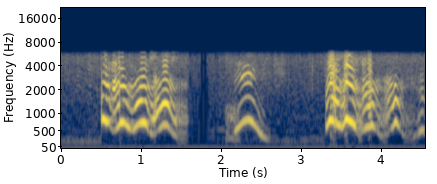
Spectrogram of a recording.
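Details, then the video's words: Twelve-week-old male Airedale Terrier puppy singing one morning: wavering, warbling howls with rising and falling pitch in three bursts, the middle one shorter and sliding down, with a faint steady hum underneath. "Singing Airedale"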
